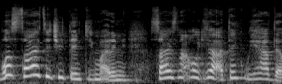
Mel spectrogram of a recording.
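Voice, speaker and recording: Against noticeable background noise, a woman's voice makes very wide pitch swings. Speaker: vlogger. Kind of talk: casual storytelling monologue. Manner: sounds like yelling even in normal talk; animated.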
